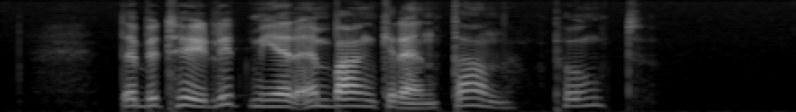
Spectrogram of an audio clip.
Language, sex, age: Swedish, female, 39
